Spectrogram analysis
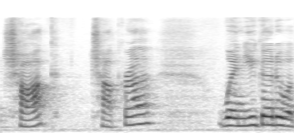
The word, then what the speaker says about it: chakra: discuss a a chakra or it's it's actually pronounced chakra CH H like chalk chakra when you go to a class and and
